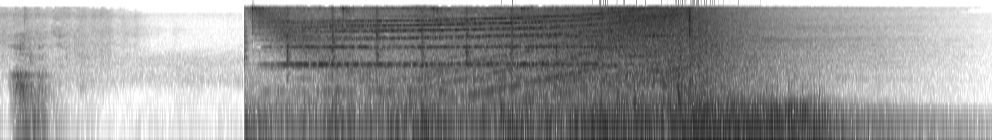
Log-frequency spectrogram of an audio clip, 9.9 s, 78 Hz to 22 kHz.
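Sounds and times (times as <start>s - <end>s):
riser of climbing tones: 2.4s - 9.7s
dense low rumble: 5.3s - 9.9s.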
